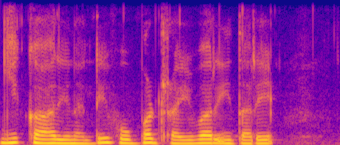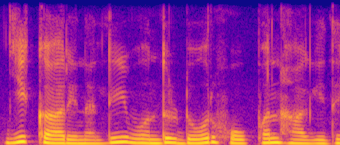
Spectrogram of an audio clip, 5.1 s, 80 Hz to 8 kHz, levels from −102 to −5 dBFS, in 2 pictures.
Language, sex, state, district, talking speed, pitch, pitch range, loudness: Kannada, female, Karnataka, Bangalore, 140 wpm, 210 Hz, 195-235 Hz, -17 LUFS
